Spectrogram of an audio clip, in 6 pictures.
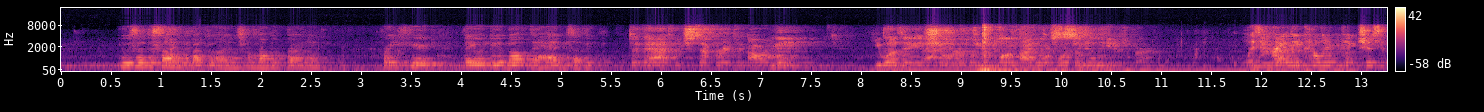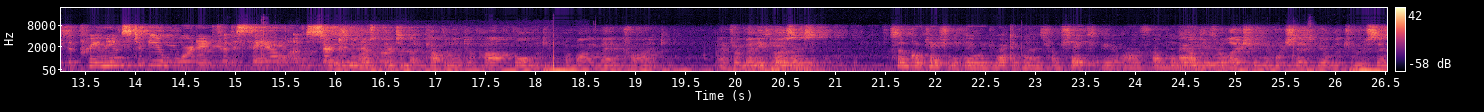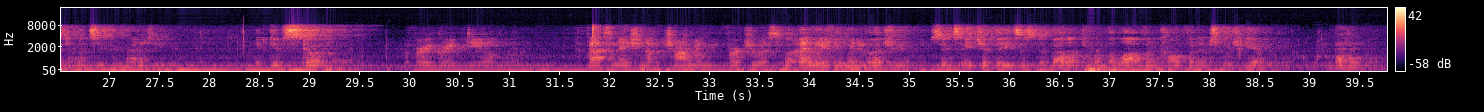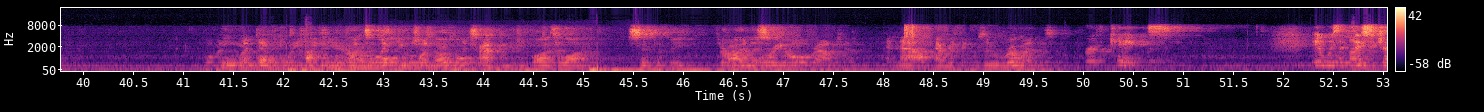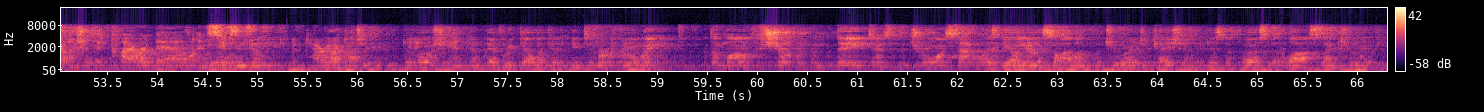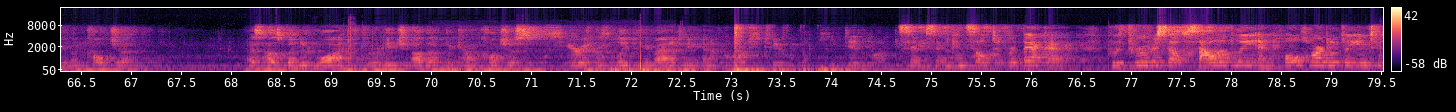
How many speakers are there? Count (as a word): five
